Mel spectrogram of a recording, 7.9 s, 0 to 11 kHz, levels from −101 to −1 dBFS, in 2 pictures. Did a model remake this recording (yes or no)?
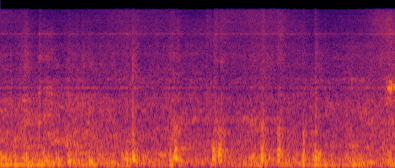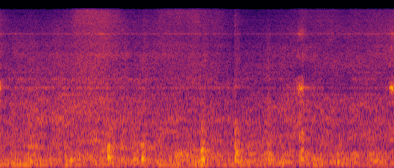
yes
